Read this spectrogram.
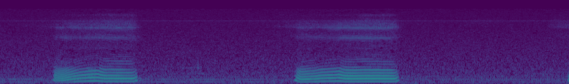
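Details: Sleeping female cat who snores whenever she sleeps, louder than usual this time: two long, buzzing, voiced breaths a few seconds apart with quiet between; snoring.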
